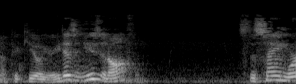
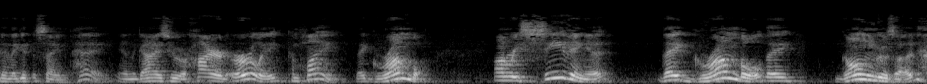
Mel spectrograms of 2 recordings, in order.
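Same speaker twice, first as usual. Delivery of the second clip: ordinary talk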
